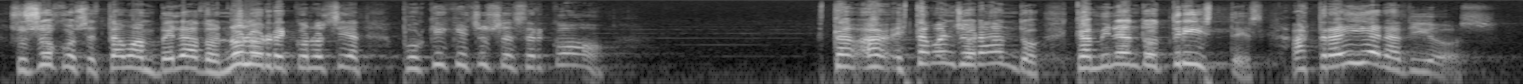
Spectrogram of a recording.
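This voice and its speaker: Male pastor, high voice, preaching a sermon; swells on the scripture lines and calls the audience brothers. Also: animated, fairly quick, vocal fry, long reverb tail, faint music behind. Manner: preaching with emphatic rises on scripture readings; addresses listeners as brothers. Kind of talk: evangelistic sermon.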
